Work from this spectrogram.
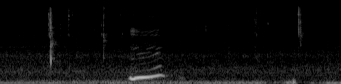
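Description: Crisp, juicy chewing of sweet, crunchy Shine Muscat grapes, close to the mic, with wet bites and a short squeaky crunch in the middle; no words spoken.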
